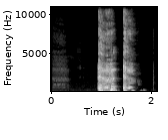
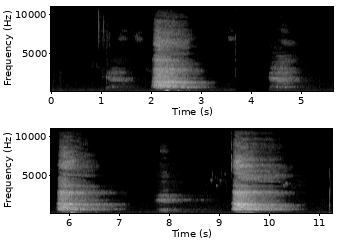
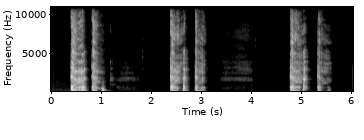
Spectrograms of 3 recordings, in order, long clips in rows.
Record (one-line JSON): {"cough_length": "2.1 s", "cough_amplitude": 32768, "cough_signal_mean_std_ratio": 0.4, "exhalation_length": "11.3 s", "exhalation_amplitude": 11956, "exhalation_signal_mean_std_ratio": 0.38, "three_cough_length": "6.1 s", "three_cough_amplitude": 32334, "three_cough_signal_mean_std_ratio": 0.33, "survey_phase": "beta (2021-08-13 to 2022-03-07)", "age": "45-64", "gender": "Female", "wearing_mask": "No", "symptom_new_continuous_cough": true, "symptom_runny_or_blocked_nose": true, "symptom_fatigue": true, "symptom_fever_high_temperature": true, "symptom_headache": true, "symptom_change_to_sense_of_smell_or_taste": true, "symptom_loss_of_taste": true, "symptom_onset": "3 days", "smoker_status": "Prefer not to say", "respiratory_condition_asthma": false, "respiratory_condition_other": false, "recruitment_source": "Test and Trace", "submission_delay": "2 days", "covid_test_result": "Positive", "covid_test_method": "RT-qPCR", "covid_ct_value": 16.2, "covid_ct_gene": "ORF1ab gene", "covid_ct_mean": 17.2, "covid_viral_load": "2300000 copies/ml", "covid_viral_load_category": "High viral load (>1M copies/ml)"}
